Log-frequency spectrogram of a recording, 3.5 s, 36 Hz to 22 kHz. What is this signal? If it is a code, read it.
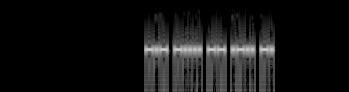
Morse code, heard as a keyed tone, about 48 wpm, 700 Hz. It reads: K6MLN
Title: USA Call Signs - 5 Characters - 50wpm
